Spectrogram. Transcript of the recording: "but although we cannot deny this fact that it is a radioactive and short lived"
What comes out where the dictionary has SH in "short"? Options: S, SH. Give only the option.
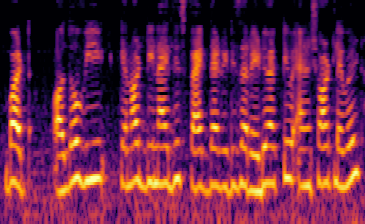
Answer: SH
